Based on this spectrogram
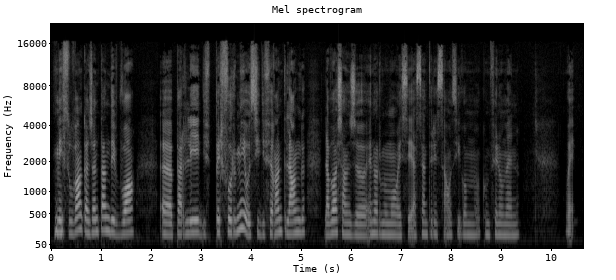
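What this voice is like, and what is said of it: Strong foreign accent in French. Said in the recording (French): “je garde toujours mon accent tellement fort que ça change pas grand-chose”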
